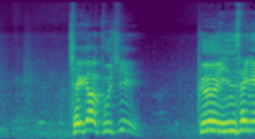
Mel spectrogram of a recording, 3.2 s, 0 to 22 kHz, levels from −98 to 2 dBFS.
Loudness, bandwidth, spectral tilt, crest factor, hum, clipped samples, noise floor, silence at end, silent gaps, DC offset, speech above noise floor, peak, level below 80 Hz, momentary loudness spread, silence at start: -14 LUFS; 16.5 kHz; -3 dB/octave; 16 dB; none; under 0.1%; -50 dBFS; 0 s; none; under 0.1%; 37 dB; 0 dBFS; -60 dBFS; 22 LU; 0.5 s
